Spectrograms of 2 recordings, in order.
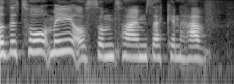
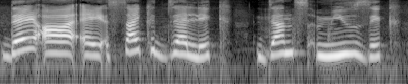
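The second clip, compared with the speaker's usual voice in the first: guest hamming up a put-on accent, louder and slow; playful fake accent slipping into Yorkshire; 2 semitones higher, 4 dB louder than usual. Guest introducing a song on air, in a put-on accent. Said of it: "I'm going to stop this accent now".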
